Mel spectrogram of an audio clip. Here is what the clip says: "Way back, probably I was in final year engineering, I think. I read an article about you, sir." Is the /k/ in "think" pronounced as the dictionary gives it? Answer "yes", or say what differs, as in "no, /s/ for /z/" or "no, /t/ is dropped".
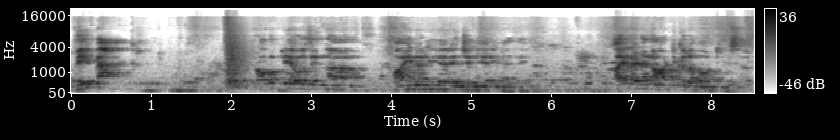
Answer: no, /k/ is dropped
